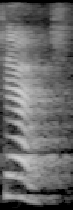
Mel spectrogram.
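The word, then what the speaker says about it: church: mean समुद्र fourth example जब सी के बाद एच आए तो उसका उच्चारण च क या श होता है एग्जांपल के लिए सी एच यू आर सी एच चर्च चर्च means गिरजा घर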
